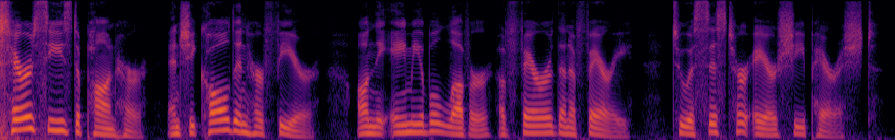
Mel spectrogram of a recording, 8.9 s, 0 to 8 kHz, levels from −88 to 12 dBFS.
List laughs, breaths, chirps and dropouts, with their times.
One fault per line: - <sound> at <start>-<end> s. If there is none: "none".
none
